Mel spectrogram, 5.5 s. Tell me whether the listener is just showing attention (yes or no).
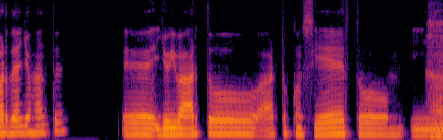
yes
